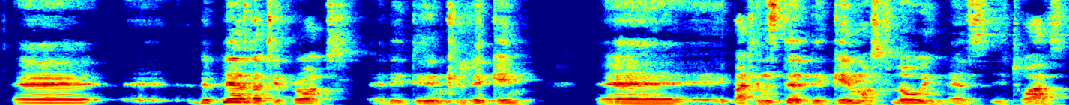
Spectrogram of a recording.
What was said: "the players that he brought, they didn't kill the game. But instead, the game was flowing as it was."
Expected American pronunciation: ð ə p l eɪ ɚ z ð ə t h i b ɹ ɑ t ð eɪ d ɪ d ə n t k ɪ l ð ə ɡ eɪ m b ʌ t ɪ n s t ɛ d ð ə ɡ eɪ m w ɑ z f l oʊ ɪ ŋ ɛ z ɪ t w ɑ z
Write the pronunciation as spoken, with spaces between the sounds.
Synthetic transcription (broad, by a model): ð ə p l eɪ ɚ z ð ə t h i b ɹ ɑ t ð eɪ d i d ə n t k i l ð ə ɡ eɪ m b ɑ t ɪ n s t ɛ d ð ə ɡ eɪ m w ɑ z f l oʊ ɪ ŋ ɛ z ɪ t w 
